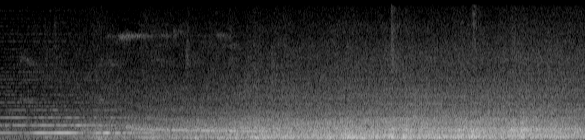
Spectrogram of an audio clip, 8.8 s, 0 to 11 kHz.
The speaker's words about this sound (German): Es lärmt immer noch gewaltig, wenn ein Tram in eine der 3 Tunnelhaltestellen einfährt oder dort wieder startet.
